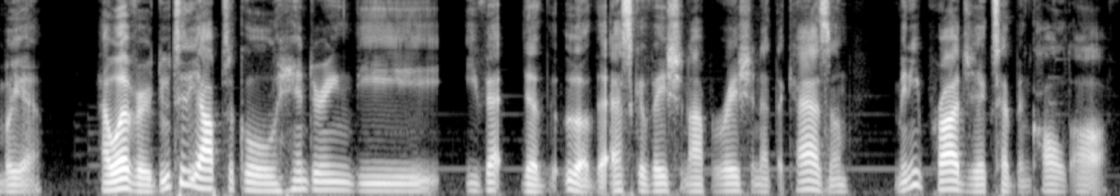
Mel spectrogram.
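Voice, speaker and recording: A man streaming a game, reading its text aloud and commenting casually with halting, rambling asides. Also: on the low side, vocal fry, no room sound.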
